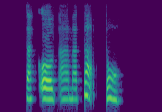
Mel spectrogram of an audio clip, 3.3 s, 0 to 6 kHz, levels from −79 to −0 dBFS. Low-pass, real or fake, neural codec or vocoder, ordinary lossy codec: 5.4 kHz; fake; codec, 16 kHz, 1 kbps, X-Codec, HuBERT features, trained on balanced general audio; Opus, 24 kbps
